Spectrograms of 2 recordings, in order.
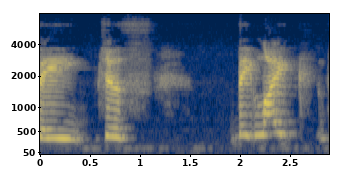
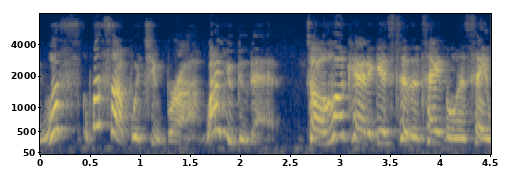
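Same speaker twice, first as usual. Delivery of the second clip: ordinary talk, nothing marked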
